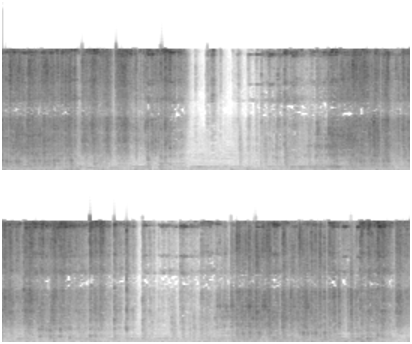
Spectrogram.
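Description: Quarters clattering and clinking as they drop into a coin pusher machine and slide across its pusher shelves. The dense metallic rattle swells and eases every few seconds over a steady background hum.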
